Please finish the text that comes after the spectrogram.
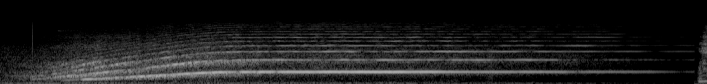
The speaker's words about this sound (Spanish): Después del sonido de la alarma no nos hacemos responsables por los daños mentales provocados.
